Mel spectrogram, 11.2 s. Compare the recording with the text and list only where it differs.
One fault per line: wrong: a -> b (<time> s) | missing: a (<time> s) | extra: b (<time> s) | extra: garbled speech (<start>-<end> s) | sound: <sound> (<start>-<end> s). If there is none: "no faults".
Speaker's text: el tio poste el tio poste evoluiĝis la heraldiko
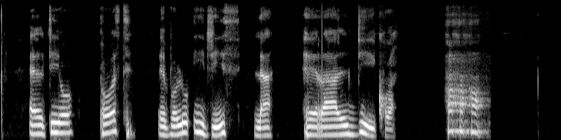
missing: el tio poste (2.6 s)
sound: laugh (8.9-9.8 s)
